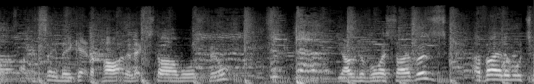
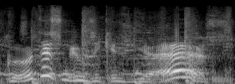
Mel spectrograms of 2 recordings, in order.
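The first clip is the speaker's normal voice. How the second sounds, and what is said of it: Yoda character voice. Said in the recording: “that's about the best Yoda impersonation I could do. That was all right, though”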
